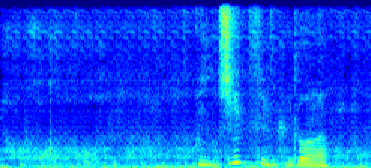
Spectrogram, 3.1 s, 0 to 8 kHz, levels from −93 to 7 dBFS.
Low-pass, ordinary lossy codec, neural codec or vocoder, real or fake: none; none; codec, 16 kHz, 1 kbps, FunCodec, trained on Chinese and English, 50 frames a second; fake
